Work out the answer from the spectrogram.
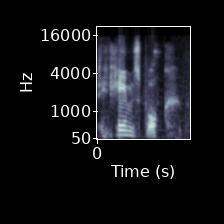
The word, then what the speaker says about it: Gemsbok: Or as we pronounce it, Gemsbok.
